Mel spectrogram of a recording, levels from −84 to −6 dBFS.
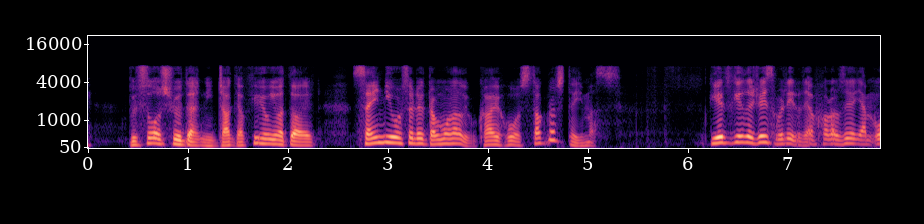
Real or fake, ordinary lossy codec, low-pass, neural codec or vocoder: fake; none; 7.2 kHz; codec, 16 kHz in and 24 kHz out, 0.4 kbps, LongCat-Audio-Codec, four codebook decoder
